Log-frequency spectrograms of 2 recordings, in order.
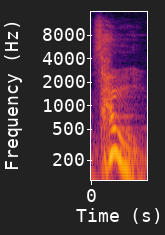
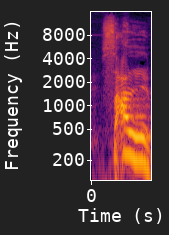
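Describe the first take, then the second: First: The first consonant is plain and soft. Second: The first consonant is tense and strong. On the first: This is how a Gyeongsang speaker says it. "쌀 그러면 살" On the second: This is the standard pronunciation. "경상도 사람들이 쌀이라는 말을 발음 못해요"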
